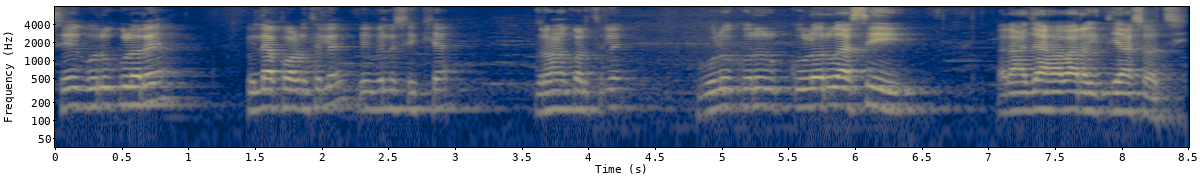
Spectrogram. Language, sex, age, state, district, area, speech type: Odia, male, 30-45, Odisha, Jagatsinghpur, urban, spontaneous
